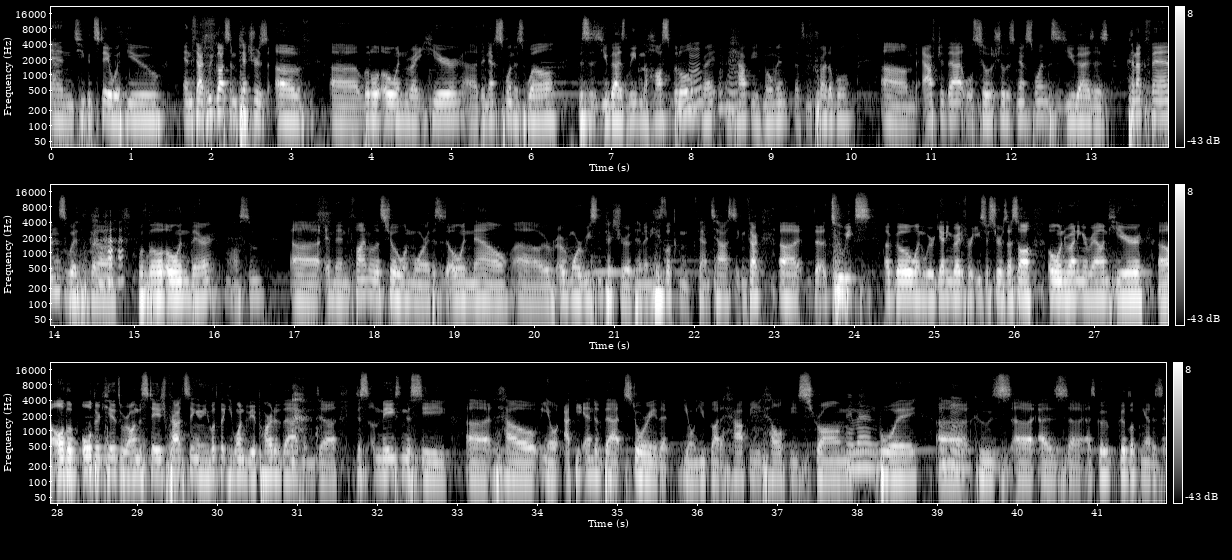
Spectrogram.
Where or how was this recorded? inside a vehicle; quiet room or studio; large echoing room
large echoing room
